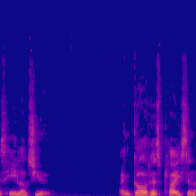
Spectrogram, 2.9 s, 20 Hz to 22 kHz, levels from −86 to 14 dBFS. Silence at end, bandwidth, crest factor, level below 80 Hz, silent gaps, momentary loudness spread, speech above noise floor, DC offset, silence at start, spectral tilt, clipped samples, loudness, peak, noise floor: 0 s; 16 kHz; 18 dB; -82 dBFS; none; 14 LU; 52 dB; under 0.1%; 0 s; -4.5 dB/octave; under 0.1%; -30 LUFS; -14 dBFS; -82 dBFS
